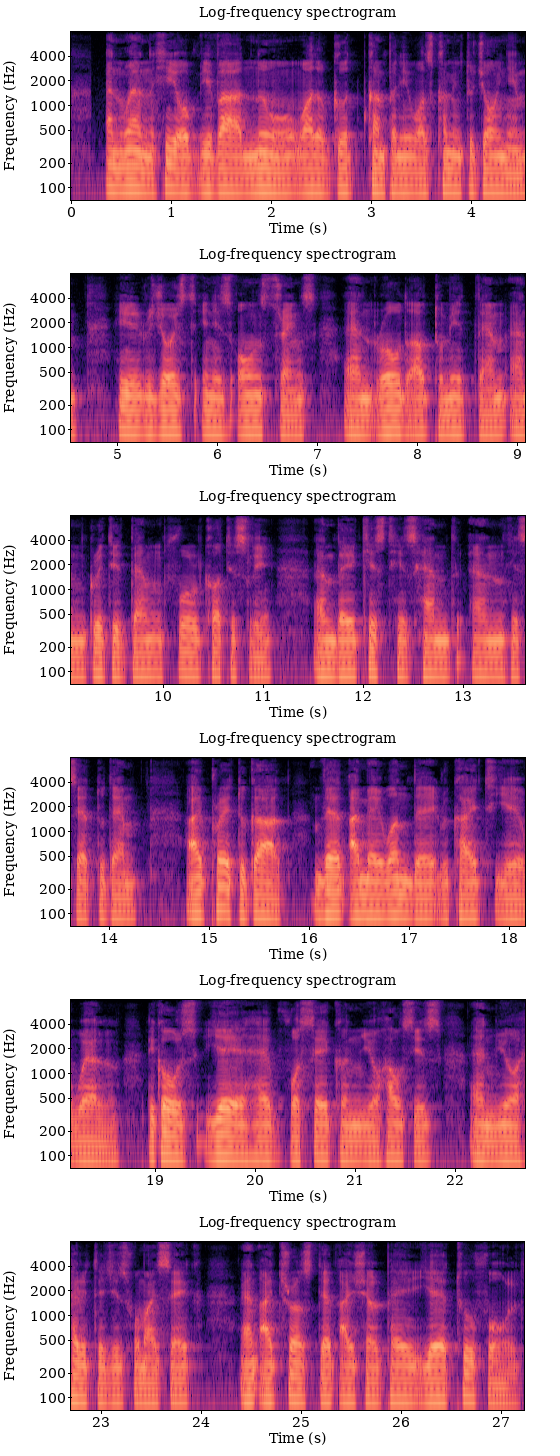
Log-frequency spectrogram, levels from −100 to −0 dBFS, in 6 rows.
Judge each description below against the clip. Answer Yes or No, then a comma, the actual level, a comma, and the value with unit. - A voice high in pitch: No, very low, 80 Hz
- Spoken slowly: No, average, 165 wpm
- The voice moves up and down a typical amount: No, narrow, 1.6 semitones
